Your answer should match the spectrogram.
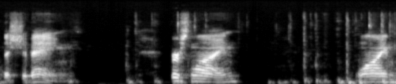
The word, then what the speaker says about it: shebang: The very first line of this file up here, right here, this is called the shebang.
